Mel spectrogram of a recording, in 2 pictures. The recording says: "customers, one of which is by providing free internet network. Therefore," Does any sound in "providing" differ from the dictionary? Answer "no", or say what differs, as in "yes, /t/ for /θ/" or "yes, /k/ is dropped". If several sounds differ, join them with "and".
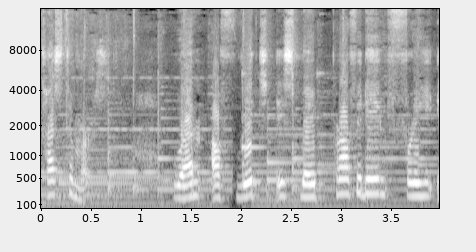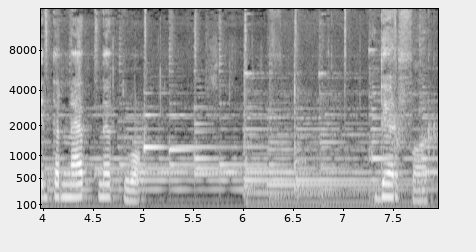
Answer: yes, /f/ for /v/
